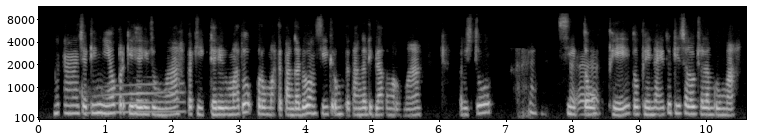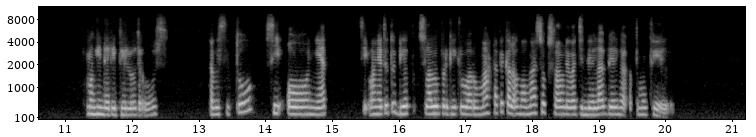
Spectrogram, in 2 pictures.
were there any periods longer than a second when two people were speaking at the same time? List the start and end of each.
0.6-2.1

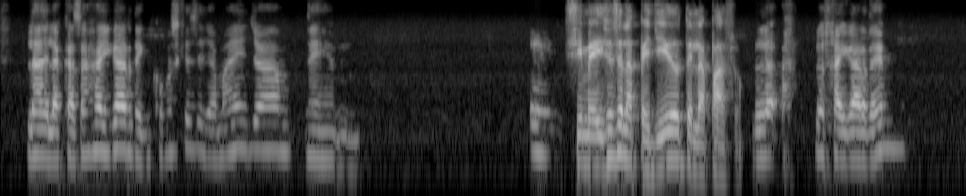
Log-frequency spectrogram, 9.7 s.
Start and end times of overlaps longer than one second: none

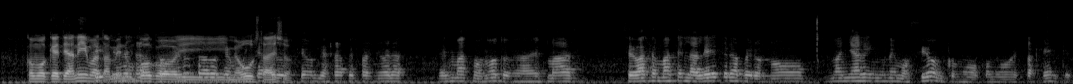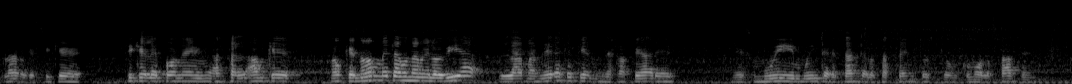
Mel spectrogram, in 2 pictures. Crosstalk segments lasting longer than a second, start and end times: 0.9-2.9

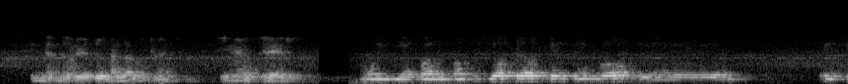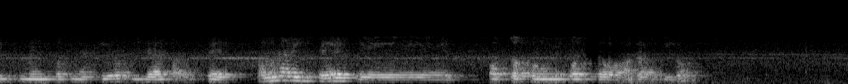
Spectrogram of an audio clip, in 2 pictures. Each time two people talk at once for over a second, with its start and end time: none

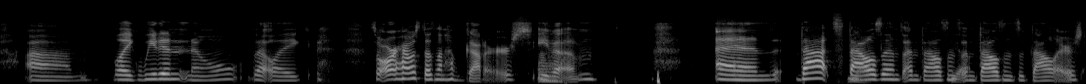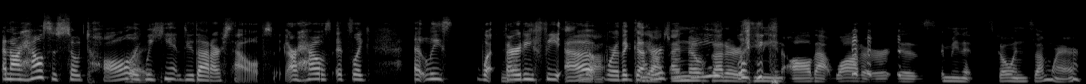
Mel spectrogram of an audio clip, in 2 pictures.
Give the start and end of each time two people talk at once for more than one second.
17.3-18.6

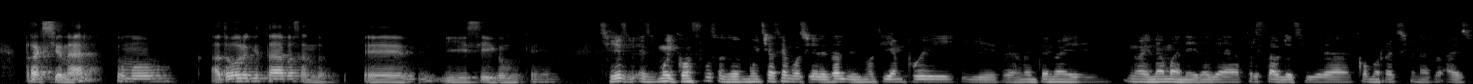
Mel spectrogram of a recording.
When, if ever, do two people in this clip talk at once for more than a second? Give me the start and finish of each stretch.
none

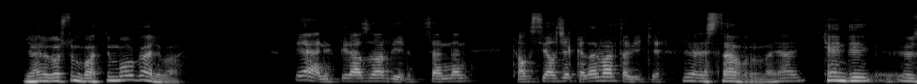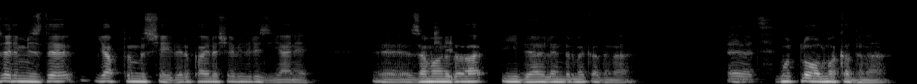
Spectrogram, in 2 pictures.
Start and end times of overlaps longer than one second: none

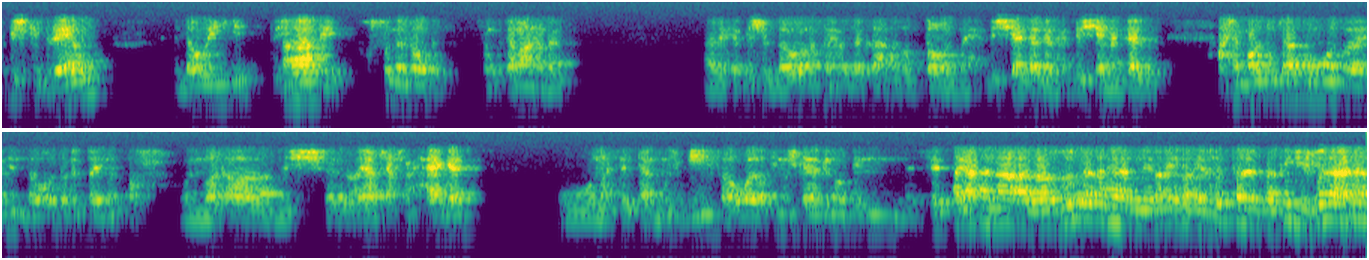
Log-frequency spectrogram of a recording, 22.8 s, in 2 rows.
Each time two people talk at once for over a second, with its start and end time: 19.3-21.8

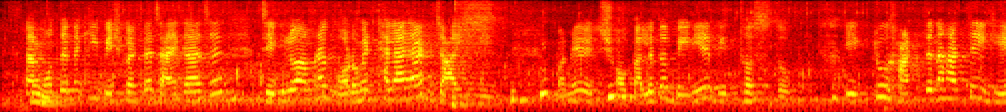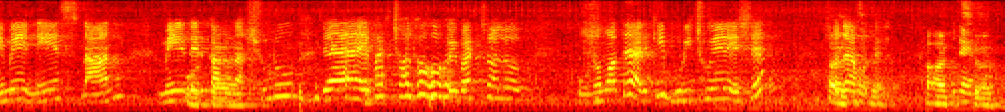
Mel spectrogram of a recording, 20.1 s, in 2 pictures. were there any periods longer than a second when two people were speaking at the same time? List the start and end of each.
none

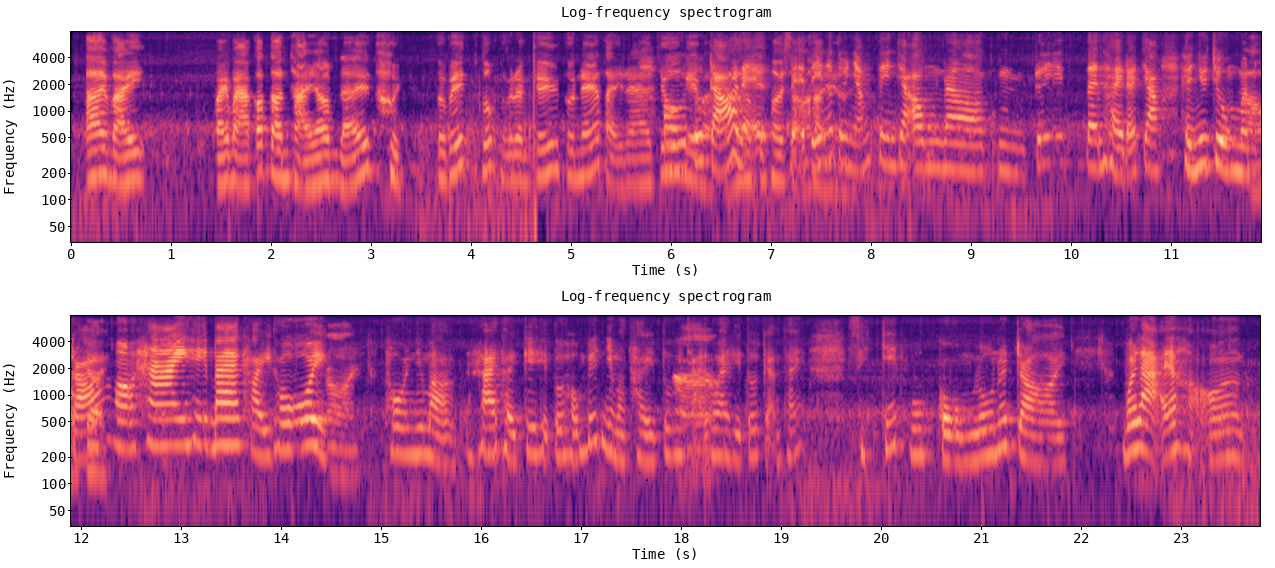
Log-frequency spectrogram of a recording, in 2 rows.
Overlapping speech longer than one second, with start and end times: 5.9-7.8

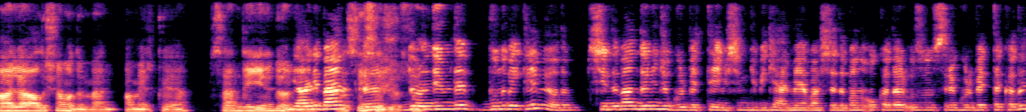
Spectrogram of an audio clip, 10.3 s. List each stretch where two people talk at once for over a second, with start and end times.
2.9-4.3

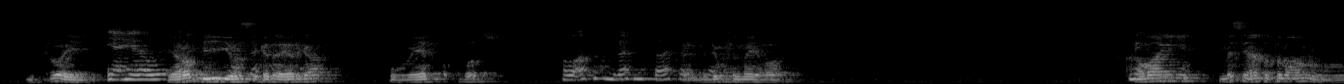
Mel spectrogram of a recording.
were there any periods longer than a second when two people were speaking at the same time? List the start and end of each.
1.7-3.0

